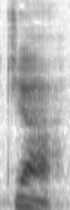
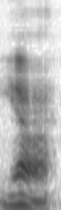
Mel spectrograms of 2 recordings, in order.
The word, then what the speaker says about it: Jah: The condensed form of Jehovah is seen in Psalm 68, for as Jah, not Yah, as Jah.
